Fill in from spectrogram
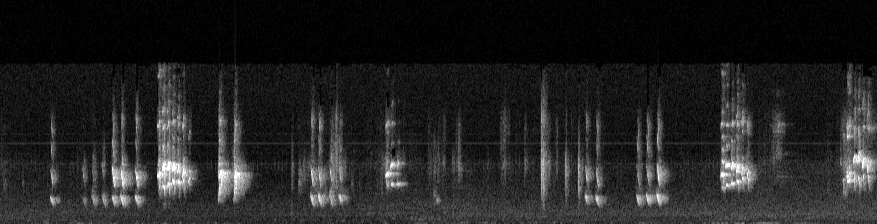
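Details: Bright, high-pitched twittering from caged red-fronted serins as moulting begins, short chirps and sharp notes repeated every half second or so in uneven clusters, clear against a quiet room.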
